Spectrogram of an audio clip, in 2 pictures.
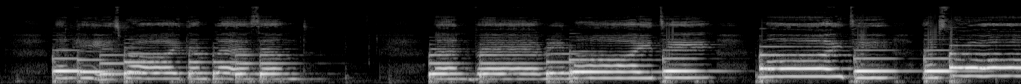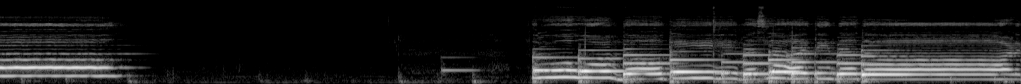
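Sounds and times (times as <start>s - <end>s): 
soprano singing: 0.5s - 3.3s, 4.3s - 11.7s, 14.6s - 20.4s.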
